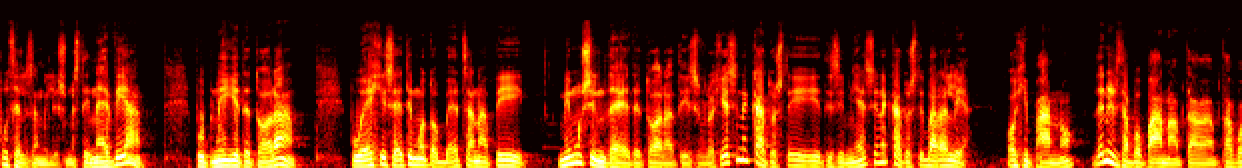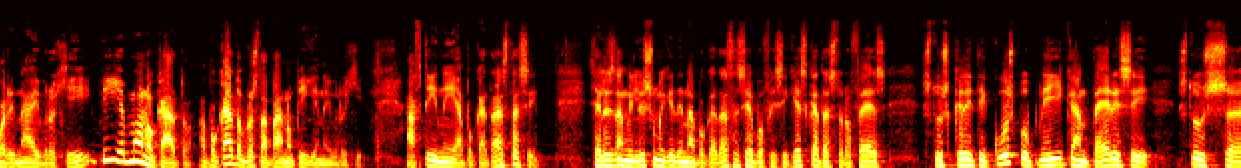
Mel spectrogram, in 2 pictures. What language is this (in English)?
Greek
